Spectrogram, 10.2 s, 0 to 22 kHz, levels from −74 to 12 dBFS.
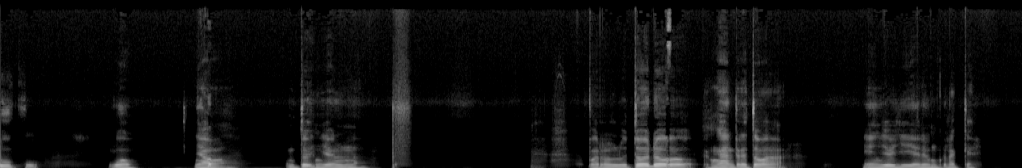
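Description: Corrupt frames decoded at 2.07–2.11 s and 6.64–6.70 s: the decoder played damaged compressed data, spraying misplaced energy as loud bursts, the second about 5 dB stronger than the first.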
